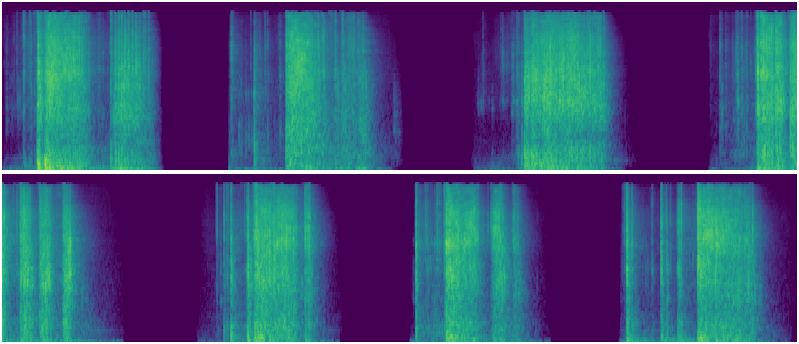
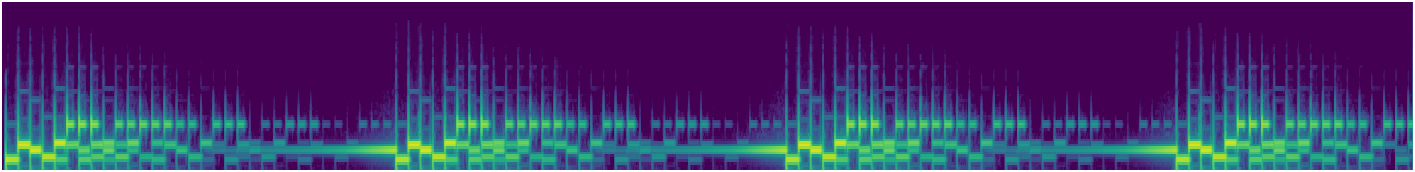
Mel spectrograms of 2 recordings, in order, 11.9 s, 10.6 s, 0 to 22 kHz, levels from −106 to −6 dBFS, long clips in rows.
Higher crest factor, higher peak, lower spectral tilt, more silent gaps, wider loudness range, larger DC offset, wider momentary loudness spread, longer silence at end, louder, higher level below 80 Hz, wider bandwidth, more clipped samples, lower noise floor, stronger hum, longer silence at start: first, 28 dB vs 16 dB; first, -4 dBFS vs -8 dBFS; second, -1 dB/octave vs -11.5 dB/octave; first, 1.21-1.70 s, 3.00-3.51 s, 4.76-5.30 s, 6.88-7.42 s, 8.51-9.02 s, 10.08-10.59 s vs none; about the same, 3 LU vs 1 LU; neither; second, 17 LU vs 24 LU; first, 0.3 s vs 0 s; second, -27 LUFS vs -22 LUFS; first, -48 dBFS vs -54 dBFS; first, 17 kHz vs 2.6 kHz; neither; first, under -90 dBFS vs -55 dBFS; neither; first, 0.25 s vs 0 s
